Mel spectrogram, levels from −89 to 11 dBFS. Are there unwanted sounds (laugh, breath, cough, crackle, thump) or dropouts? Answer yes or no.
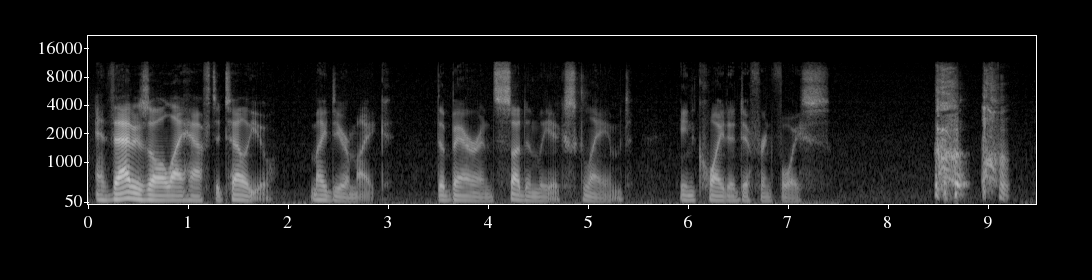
yes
